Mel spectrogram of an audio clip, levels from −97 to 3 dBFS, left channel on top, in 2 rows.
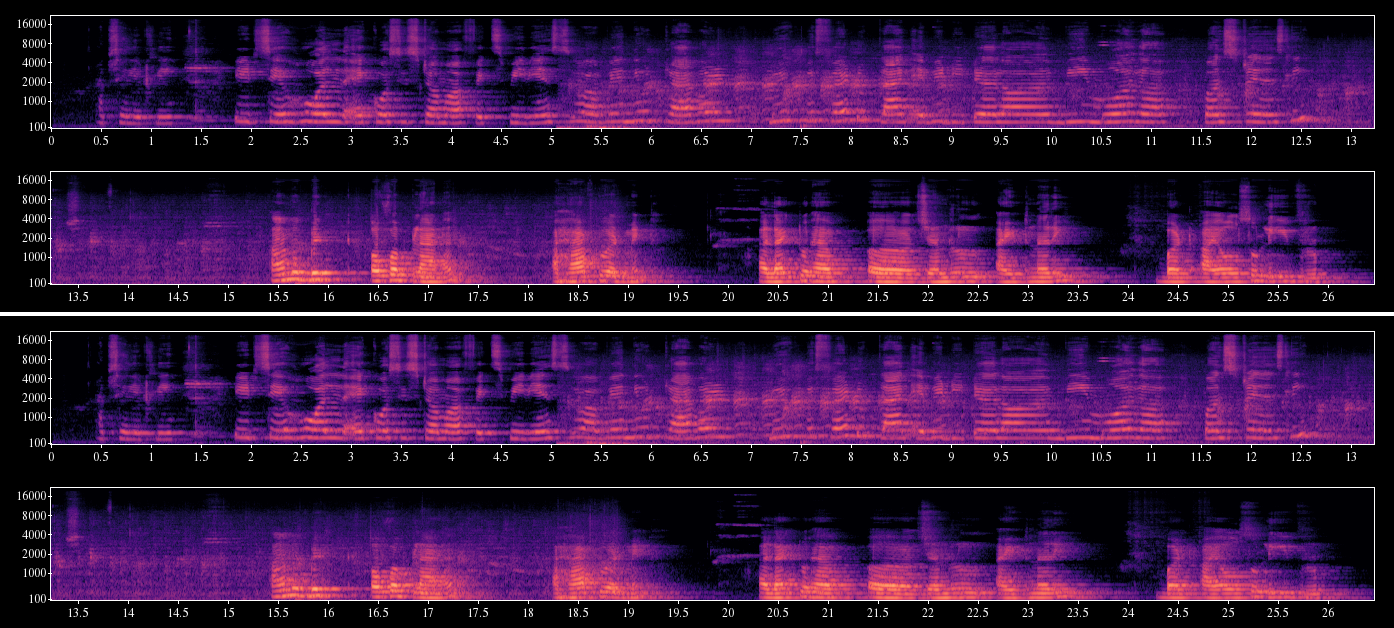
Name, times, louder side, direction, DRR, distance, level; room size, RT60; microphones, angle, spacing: voice 1, 0.5-11.2 11.5-12.6 13.4-13.5 14.7-15.0 20.0-20.3, equal, 15° right, 6 dB, 0.9 m, -37 dB
Fowl, 5.1-18.9, equal, 35° right, 3.1 m, -47 dB
voice 2, 15.4-16.0 16.4-17.3 18.2-19.1 20.3-21.1 21.4-23.4 24.3-25.9, left 2 dB, 60° left, 6 dB, 1.6 m, -25 dB
16.5 x 8.2 x 6.4 m, 0.95 s
head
